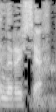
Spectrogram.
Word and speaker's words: на рысях: Гражданскую панихиду провели на рысях. – провели на рысях, конечно. Я прошу прощения за неправильное ударение.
